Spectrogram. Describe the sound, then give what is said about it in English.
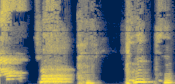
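Dogs trade a handful of short, rough barks back and forth, four quick bursts with brief pauses between them, moderately loud. “Now the dogs are going to have a conversation back and forth.”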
